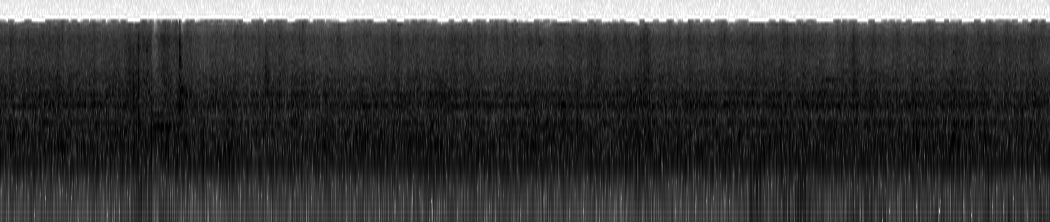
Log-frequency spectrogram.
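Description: A shovel scrapes and scoops sand.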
